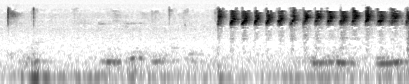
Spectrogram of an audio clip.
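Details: Goldfinch singing: after a quiet stretch with a low background hum, a fast, dense twitter of high, chirpy notes starts near the middle and runs steadily to the end, roughly three notes per second.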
